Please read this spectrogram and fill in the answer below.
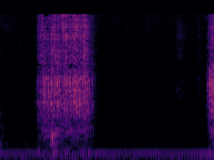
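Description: Automatic foaming soap dispenser's small pump motor whirring for about half a second as it pushes foam out of the nozzle into a hand.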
